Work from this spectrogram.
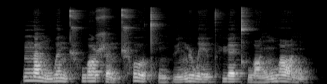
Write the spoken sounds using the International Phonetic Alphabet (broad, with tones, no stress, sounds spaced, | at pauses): n̪ a˥˧ n m w ə˥˩ n ʈ͡ʂʰ w ɔ˥ ʂ ə̰˨˩ n ʈ͡ʂʰ o˥˩ ʊ̯ t̪ʰ i˩ n p y˧˥ n ɻ w e˧˥ ɪ̯ pʰ ɥ ɛ˥ kʰ w ɑ˧˥ ŋ n̪ w ɑ˥˩ ŋ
